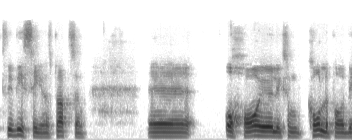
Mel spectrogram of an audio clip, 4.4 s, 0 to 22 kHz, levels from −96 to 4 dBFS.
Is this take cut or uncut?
uncut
